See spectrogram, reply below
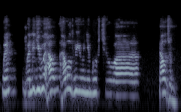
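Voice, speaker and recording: A man hosting an interview, asking quick, rambling questions. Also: high voice, low-quality recording. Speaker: interview host. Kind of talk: interview conversation.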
